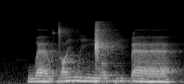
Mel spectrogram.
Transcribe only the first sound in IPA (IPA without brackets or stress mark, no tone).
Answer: w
